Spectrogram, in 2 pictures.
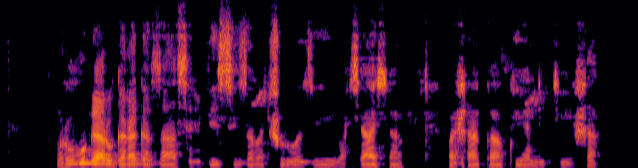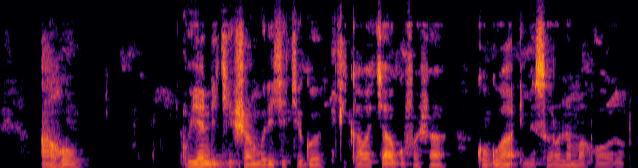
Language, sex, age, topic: Kinyarwanda, male, 25-35, government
